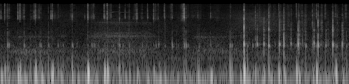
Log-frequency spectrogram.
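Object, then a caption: Small aluminium tin. A small, round, hollow aluminium tin can is tapped quickly with fingertips and nails, first on the lid side and then on its white labelled bottom. The result is a fast, uneven stream of short, dry clicks and soft low thuds, each with a faint metallic ping that dies almost at once.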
